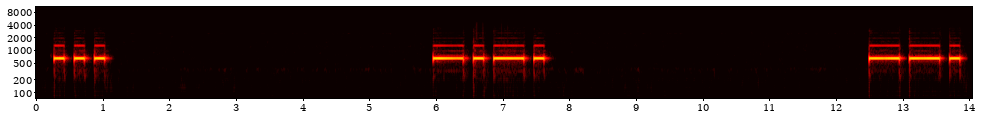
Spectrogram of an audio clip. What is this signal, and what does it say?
Morse code, heard as a keyed tone, about 8 wpm, 650 Hz. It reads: S C G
